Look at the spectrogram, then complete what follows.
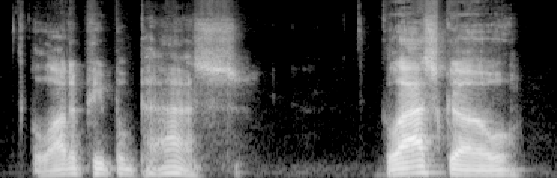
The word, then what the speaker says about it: Glasgow: Glasgow is Glasgow. Glasgow with a Z.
